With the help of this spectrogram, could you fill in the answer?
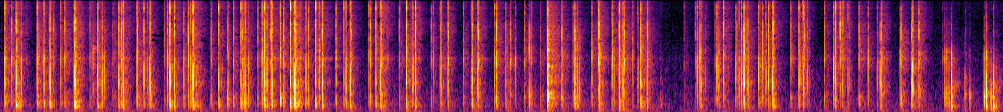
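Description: Long yellow acrylic nails tap fast on a small transparent plastic box with clasps, full of false nail tips. The sound is a steady rapid run of sharp, dry, bright plastic clicks with no ring, grouped in quick bursts with a brief pause around the middle.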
